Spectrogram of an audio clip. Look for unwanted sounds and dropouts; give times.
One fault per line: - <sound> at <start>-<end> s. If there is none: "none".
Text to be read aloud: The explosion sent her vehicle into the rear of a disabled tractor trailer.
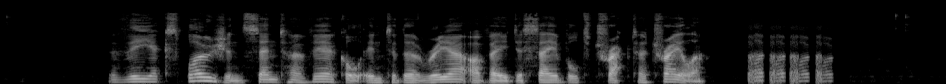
- laugh at 7.5-8.3 s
